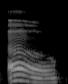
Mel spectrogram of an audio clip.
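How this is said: The vowel is made at the back of the mouth. "O is produced at the back of your mouth"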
